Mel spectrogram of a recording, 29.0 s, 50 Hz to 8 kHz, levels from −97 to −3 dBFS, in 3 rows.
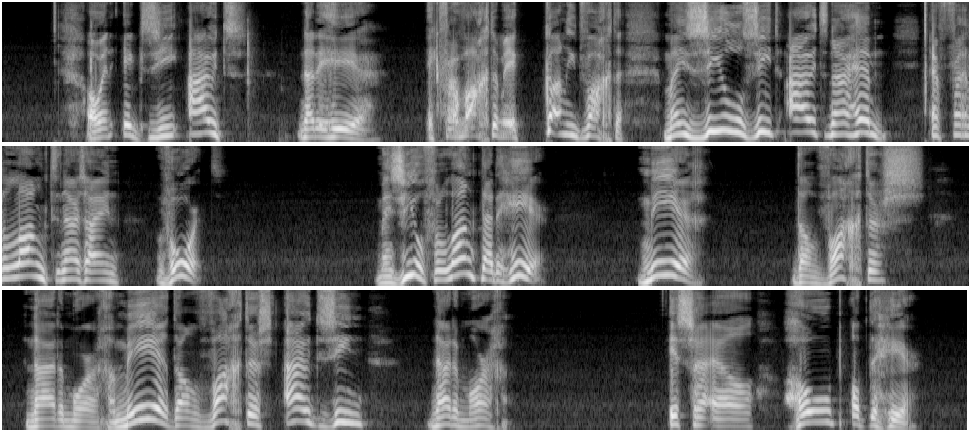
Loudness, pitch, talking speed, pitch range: -21 LUFS, 195 Hz, 105 wpm, 155-235 Hz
